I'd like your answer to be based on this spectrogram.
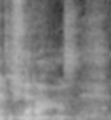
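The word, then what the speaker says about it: différance: Ci sono altri saggi, in questo testo meraviglioso, tra cui anche il secondo saggio è la Deference, scritto proprio differance con la A invece che la E gioca sul doppio, sullo scarto fra la scrittura e la pronuncia. La pronuncia è la medesima, différence, ma la scrittura è diversa.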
